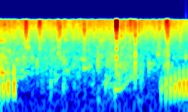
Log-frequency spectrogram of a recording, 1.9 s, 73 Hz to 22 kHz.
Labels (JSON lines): {"label": "biophony, cascading saw", "recorder": "SoundTrap 600 or HydroMoth"}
